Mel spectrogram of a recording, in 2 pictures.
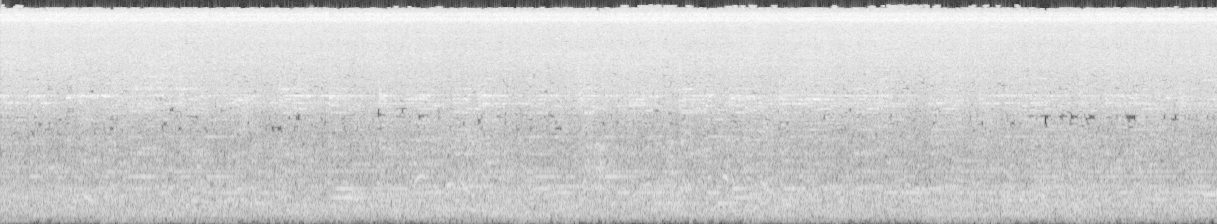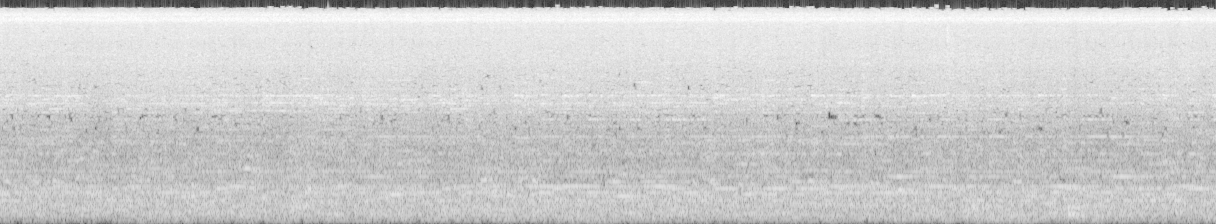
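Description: Laser marking machine engraving a steel part: a steady hiss with a few faint steady tones, unbroken throughout.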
